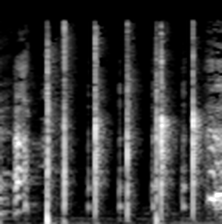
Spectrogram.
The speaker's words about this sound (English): I think that, we first off, we deserve a round of applause.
